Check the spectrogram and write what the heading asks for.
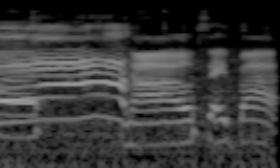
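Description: A young child crying: one high, drawn-out cry of about a second, then a shorter one.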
